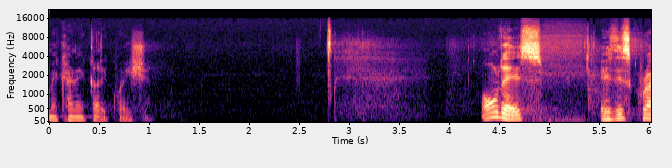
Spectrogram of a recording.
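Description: A middle-aged man lectures calmly through a microphone in a large echoing room.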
